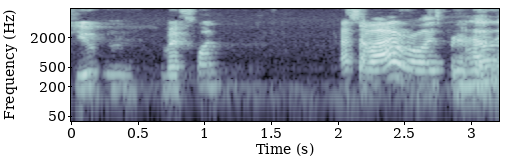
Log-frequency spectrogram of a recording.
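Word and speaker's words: Houghton Mifflin: name on books your whole life but it's pronounced uten Mifflin so I always pretend it's a minimun my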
